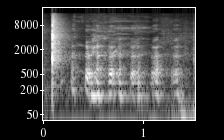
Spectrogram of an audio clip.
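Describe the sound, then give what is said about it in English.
A sharp slap rings out once, then a voice makes a run of wobbly, floppy vocal noises imitating loose tusks smacking together. “Yeah, while her flaccid tusks were slapping together.”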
